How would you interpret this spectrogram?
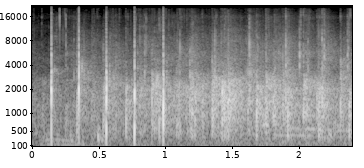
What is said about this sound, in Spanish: ok, dale fuerte aplauso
